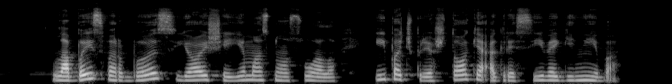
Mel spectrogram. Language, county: Lithuanian, Utena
